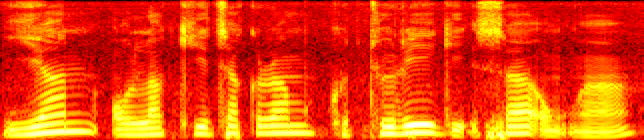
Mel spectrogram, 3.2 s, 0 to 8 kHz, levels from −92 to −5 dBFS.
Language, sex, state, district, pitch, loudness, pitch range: Garo, male, Meghalaya, West Garo Hills, 150 Hz, -15 LUFS, 125-160 Hz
